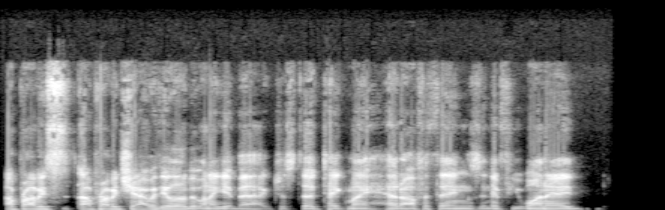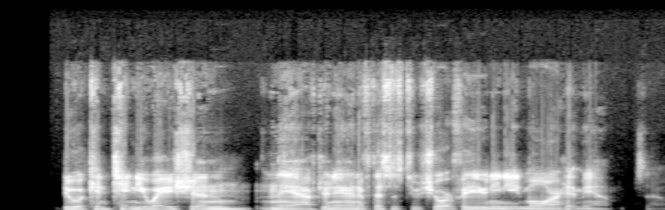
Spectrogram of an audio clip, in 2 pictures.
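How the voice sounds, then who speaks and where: A man's voice: lowish voice, quick pace, sharp tone, no room sound. A man co-hosting a podcast in a rambling, playful casual chat, full of filler words. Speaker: podcast co-host.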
